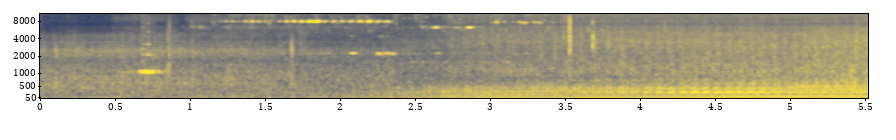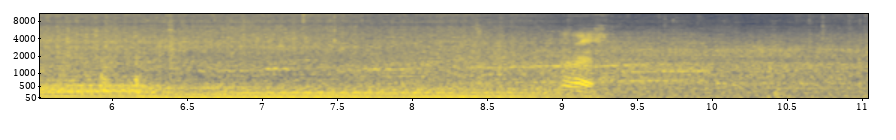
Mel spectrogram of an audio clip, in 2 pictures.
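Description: Street traffic at night in Orange and Santa Ana heard from an e-bike: car engines rumble and pass close by, swelling to a loud drone in the middle and then fading, with people talking faintly at times.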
